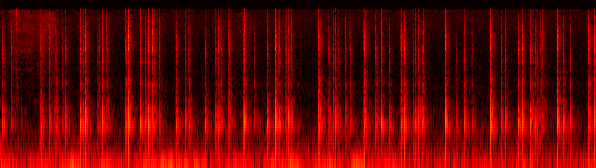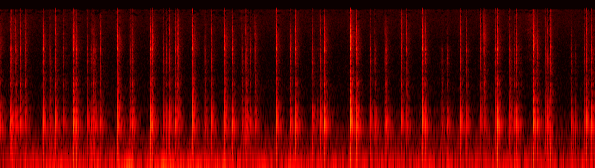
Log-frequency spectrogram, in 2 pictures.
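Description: Fingertips and nails of both hands tap fast and lightly scratch a flat, solid, light-colored wooden tabletop. The result is a dense, steady stream of short, dry, low thumps and clicks with almost no ring, and a faint scratchy rustle underneath.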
